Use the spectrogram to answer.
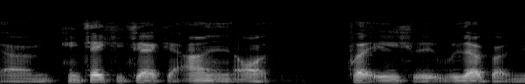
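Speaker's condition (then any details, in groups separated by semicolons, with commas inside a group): Mouth cancer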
